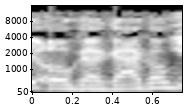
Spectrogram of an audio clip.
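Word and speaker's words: Ouagadougou: That's the name of the city, Ogagadougou.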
